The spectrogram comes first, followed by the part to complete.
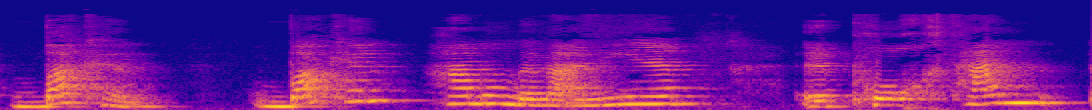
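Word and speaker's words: backen: ترکیب بعدی سه و کا هستش که وقتی در کنار هم قرار میگیره به صورت که عادی تلفظ میشه. مثلا مثل باکن.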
